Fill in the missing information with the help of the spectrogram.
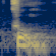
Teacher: Kum huruf K di siku tenggorokan, lidahnya diturunkan sehingga rongga udara terbuka dan ada hembusan udaranya ketika dibaca kum seperti itu.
